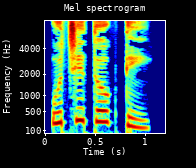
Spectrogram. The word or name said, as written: ಉಚಿತೋಕ್ತಿ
